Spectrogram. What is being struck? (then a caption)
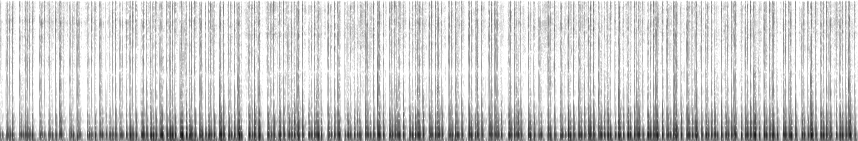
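Hardcover book with glossy printed cover. Fingertips and short nails tap and scratch the printed glossy front cover of a medium, solid illustrated hardcover book held upright. The result is a fast, continuous patter of dull, low-pitched knocks with short scratchy strokes and no ringing.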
